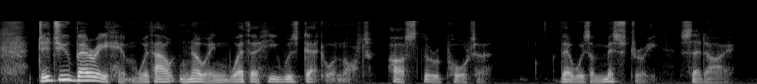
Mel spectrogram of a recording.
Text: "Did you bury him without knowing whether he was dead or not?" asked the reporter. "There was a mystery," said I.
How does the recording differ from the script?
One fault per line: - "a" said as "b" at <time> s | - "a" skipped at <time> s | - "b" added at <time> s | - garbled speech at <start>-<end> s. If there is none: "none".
none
